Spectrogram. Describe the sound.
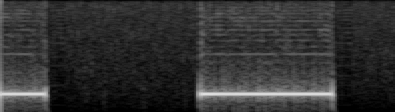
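Busy tone after a dropped phone call: a steady mid-pitched electronic tone, first as a brief burst that cuts off, then after a silent gap as a single pulse lasting about a second, loud and alone.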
